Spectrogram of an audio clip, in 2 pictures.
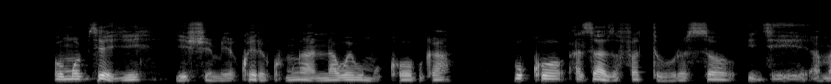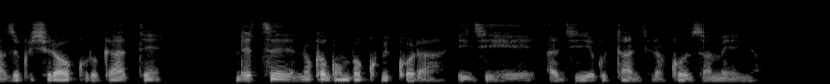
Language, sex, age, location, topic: Kinyarwanda, male, 18-24, Kigali, health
